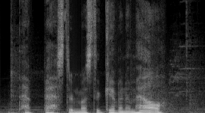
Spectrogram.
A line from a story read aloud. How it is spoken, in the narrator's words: silently chuckled to himself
